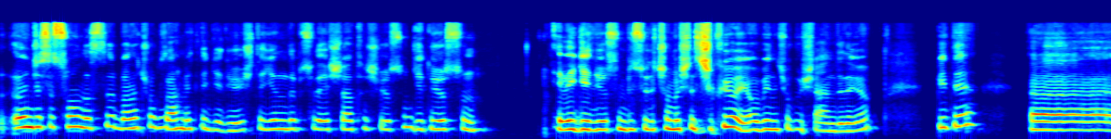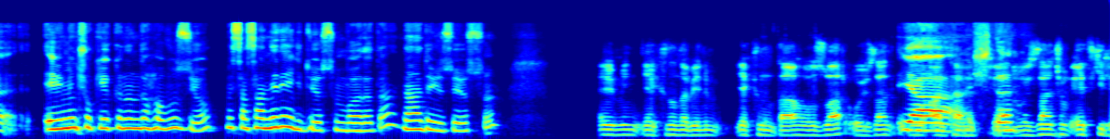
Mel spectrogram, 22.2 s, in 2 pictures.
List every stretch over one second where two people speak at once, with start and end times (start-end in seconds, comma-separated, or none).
20.1-21.3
